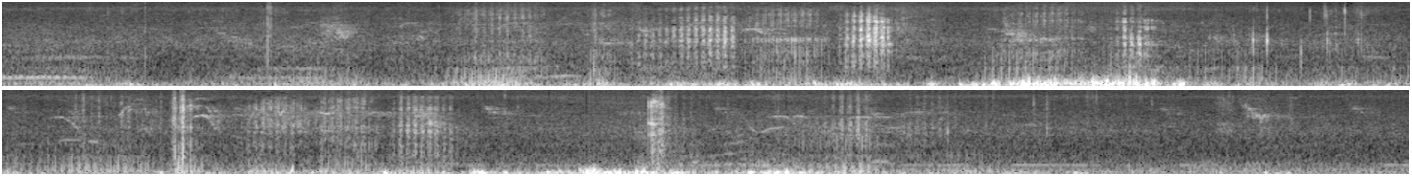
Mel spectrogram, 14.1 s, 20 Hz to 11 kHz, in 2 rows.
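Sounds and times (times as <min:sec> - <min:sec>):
cat growling: 0:02.2 - 0:06.4.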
